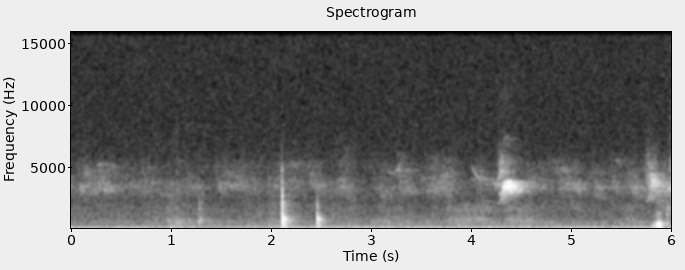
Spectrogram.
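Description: Two sharp clicks about half a second apart from the key switch and glow-plug relay of a John Deere F1145 diesel mower, switched on with a weak battery.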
